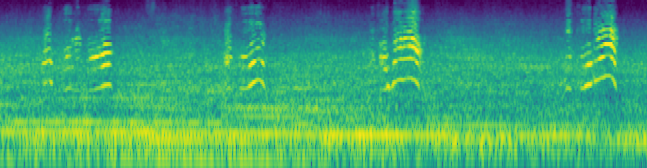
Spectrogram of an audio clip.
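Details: A macaw talking: four short, bright harmonic utterances with arched, rising-then-falling pitch, spaced one to two seconds apart, over a low steady hum.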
